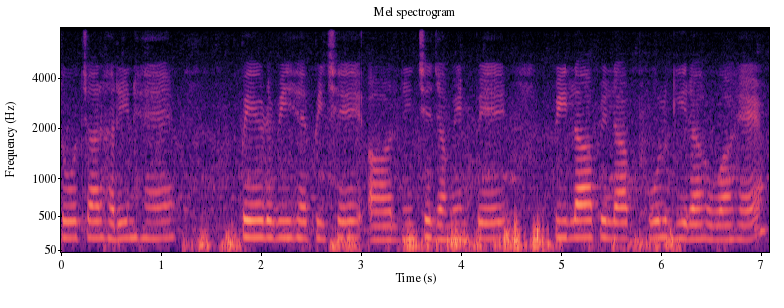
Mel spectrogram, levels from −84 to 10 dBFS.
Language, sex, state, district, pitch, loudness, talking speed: Hindi, female, Punjab, Fazilka, 200 Hz, -19 LUFS, 150 wpm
